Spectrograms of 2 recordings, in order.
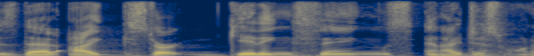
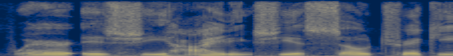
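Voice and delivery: lightly voiced little girl, higher pitch; imitating excited daughter; 5 semitones higher, 4 dB quieter than usual. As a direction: play a child hunting for something, pitched up. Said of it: "she was just going crazy".

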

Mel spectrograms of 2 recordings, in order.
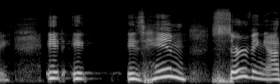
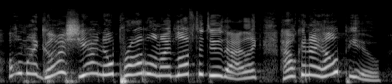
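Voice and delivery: much higher, bubbly eager yes; eager helper; 11 semitones higher, 4 dB louder than usual. Retold or imitated. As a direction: gush like you're thrilled to help.

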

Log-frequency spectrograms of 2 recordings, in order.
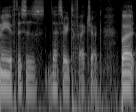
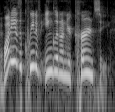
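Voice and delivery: higher, louder incredulous question; 10 semitones higher, 7 dB louder than usual. Real, not acted. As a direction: demand it in disbelief.

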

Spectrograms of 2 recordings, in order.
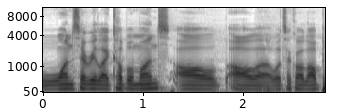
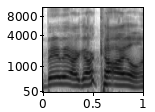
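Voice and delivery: high, loud imitation of proud news; re-enacted gleeful homecoming shout; excited announcement; 9 semitones higher, 10 dB louder than usual. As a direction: call it out to a partner at home. Retold excited announcement at home.

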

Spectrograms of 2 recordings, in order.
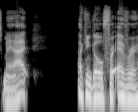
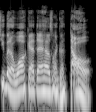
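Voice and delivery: ordinary delivery

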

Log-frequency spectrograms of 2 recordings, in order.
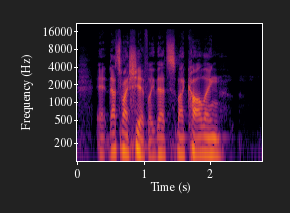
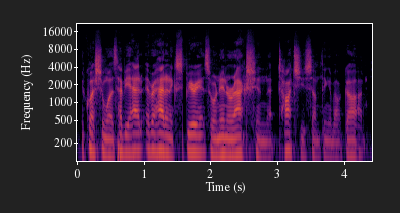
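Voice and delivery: usual speaking voice

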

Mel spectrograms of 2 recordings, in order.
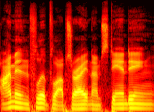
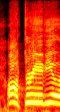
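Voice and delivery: much higher, louder accusing teacher line; 13 semitones higher, 10 dB louder than usual. Retold or imitated. Teacher accusing the boys in the stall, loud and high. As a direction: point at all three and scold.

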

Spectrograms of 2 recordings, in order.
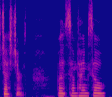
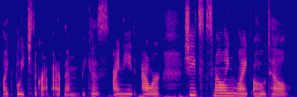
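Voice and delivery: ordinary talk

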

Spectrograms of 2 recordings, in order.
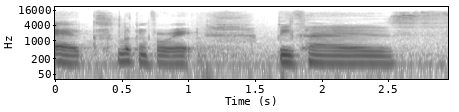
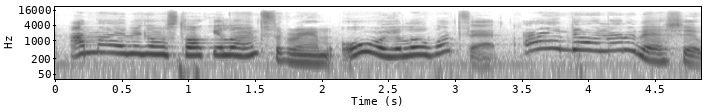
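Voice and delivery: defiant scoff; 11 semitones higher, 5 dB louder than usual. Real, not acted. Defiantly dismissing her ex.

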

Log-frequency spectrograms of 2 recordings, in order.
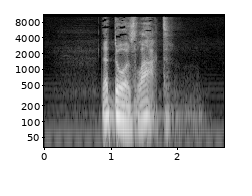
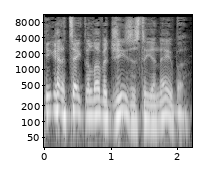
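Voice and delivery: ordinary talk

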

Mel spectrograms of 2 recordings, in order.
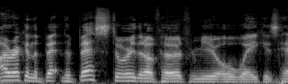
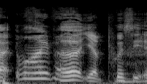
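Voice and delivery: high, dismissive taunt; 5 semitones higher than usual. Retold or imitated. Teen brushing off his mate's fear, high sneering taunt. Goading mate before firing.

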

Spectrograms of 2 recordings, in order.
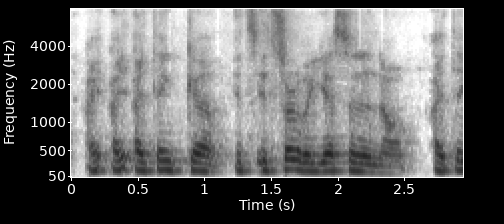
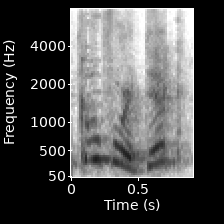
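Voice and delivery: high, loud cheer of encouragement; retold enthusiastic urging; 13 semitones higher, 4 dB louder than usual. Mentor urges his friend to sell up, enthusiastic. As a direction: egg a friend on gleefully.

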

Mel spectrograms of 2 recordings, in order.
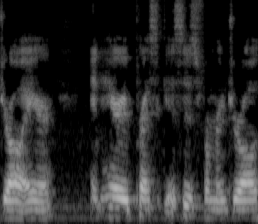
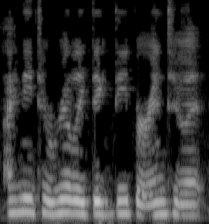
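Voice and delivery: higher female character voice; lightly pitched-up girl's line; Hermione; 6 semitones higher than usual. A narrator's reading. Narrator as Hermione teasing Harry, higher voice.

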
